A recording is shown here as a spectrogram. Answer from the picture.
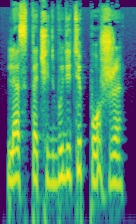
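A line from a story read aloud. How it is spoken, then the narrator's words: Grunt into beard. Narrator (Russian): хмыкнул в бороду Асгорн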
